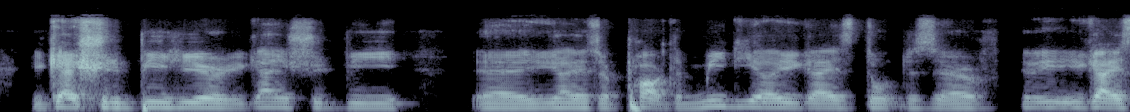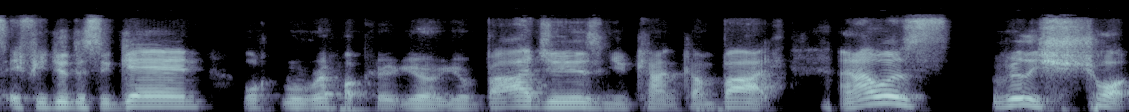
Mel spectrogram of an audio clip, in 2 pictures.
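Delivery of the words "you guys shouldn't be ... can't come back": mock-severe, stern, ordering tone. Retelling what a security guard said to the group: imitating a very loud security guard. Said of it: "very loud".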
